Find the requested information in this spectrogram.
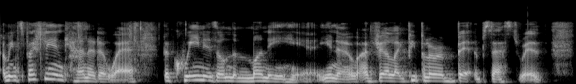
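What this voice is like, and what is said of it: British accent. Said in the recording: “being British ... I love your accent ... I definitely have become way more British since I moved here.”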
